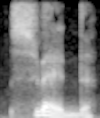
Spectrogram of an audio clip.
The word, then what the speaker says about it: Suède: La Suède. La Suède. Suède. Remember, accent grave, it's really open. Suède.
